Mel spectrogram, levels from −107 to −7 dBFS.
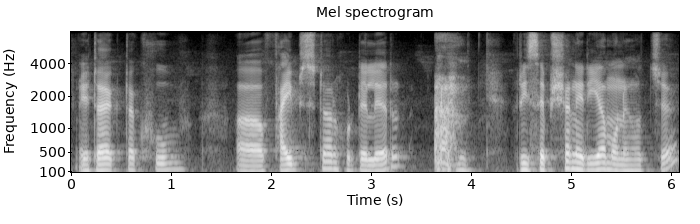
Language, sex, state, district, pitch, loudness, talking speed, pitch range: Bengali, male, Tripura, West Tripura, 130 Hz, -22 LUFS, 110 wpm, 120-140 Hz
